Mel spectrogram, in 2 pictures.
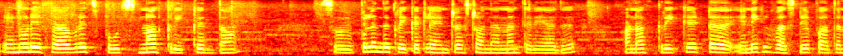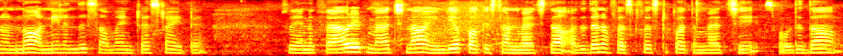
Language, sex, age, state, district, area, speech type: Tamil, female, 45-60, Tamil Nadu, Ariyalur, rural, spontaneous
